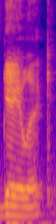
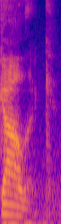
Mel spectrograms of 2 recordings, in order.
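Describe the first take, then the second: First: The word is given its Irish pronunciation. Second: The word is given its Scottish pronunciation. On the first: This is how the word is said in Ireland. "in Ireland it's pronounced Gaelic" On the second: This is how the word is said in Scotland. "in Scotland it's pronounced Gaelic"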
